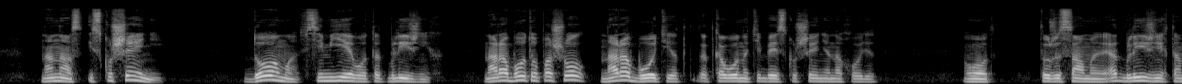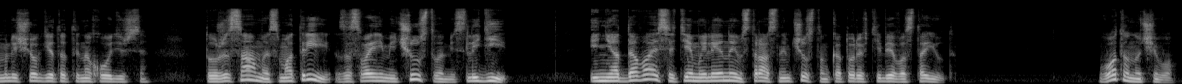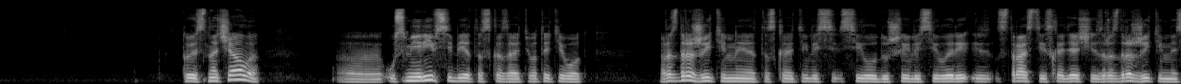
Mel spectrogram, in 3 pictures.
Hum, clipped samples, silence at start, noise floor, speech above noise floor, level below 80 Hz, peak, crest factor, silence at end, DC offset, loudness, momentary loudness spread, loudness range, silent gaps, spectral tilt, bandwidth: none; under 0.1%; 0.4 s; -67 dBFS; 46 dB; -70 dBFS; -2 dBFS; 20 dB; 0 s; under 0.1%; -21 LUFS; 8 LU; 5 LU; none; -5 dB/octave; 15 kHz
